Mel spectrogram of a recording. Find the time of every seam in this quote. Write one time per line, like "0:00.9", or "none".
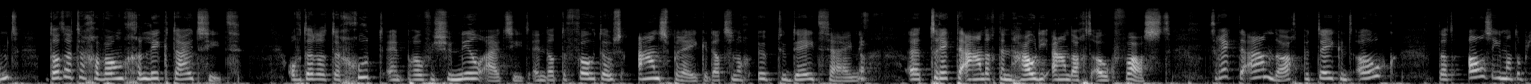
0:08.6
0:12.1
